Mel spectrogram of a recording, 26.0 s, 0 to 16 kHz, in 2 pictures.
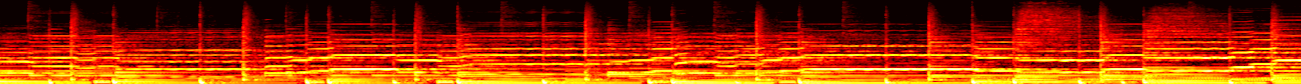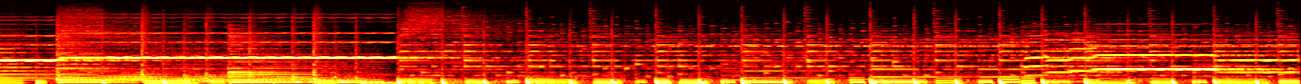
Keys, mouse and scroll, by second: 4.5 ctrl+shift+a, 4.9 alt+scroll down 1, 5.0 space, 8.0 alt+scroll up 1, 12.1 ctrl+shift+a, 12.6 alt+scroll down 1, 12.7 space, 13.4 alt+scroll up 1, 18.8 ctrl+shift+a, 19.2 alt+scroll down 1, 19.4 space, 20.2 alt+scroll up 1, 24.3 ctrl+shift+a, 24.7 space, 25.4 alt+scroll up 1, 25.8 space.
